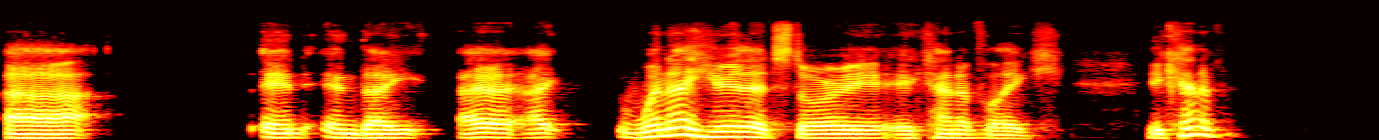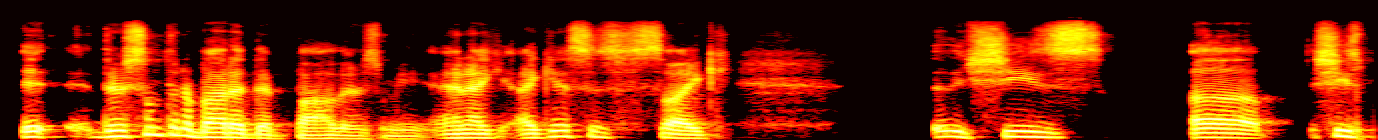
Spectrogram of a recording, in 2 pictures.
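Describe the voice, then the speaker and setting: A man's voice: mid-range voice, animated, measured pace. A man co-hosting a podcast, discussing folklore casually, often circling back and repeating words as he thinks. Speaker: podcast co-host.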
